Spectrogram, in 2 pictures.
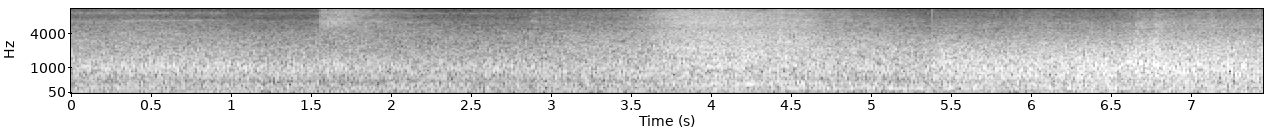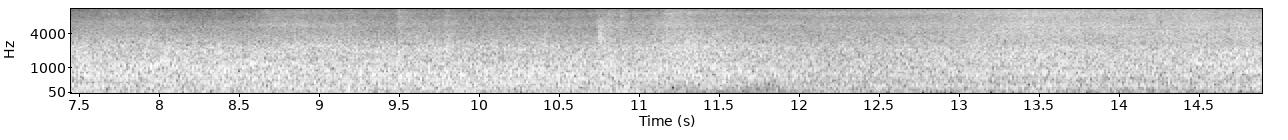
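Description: East Rail Line electric multiple-unit trains running on the tracks below, a steady rumble of wheels on rail and motor noise. It grows louder about four seconds in and eases a little near the end as a train passes beneath.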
